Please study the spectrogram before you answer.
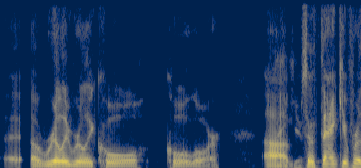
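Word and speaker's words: Lohr: lore by um lore's lore yep Jerry Jerry lore yep that's his name not like lore but it's spelled different l-o-h-r that's correct uh and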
